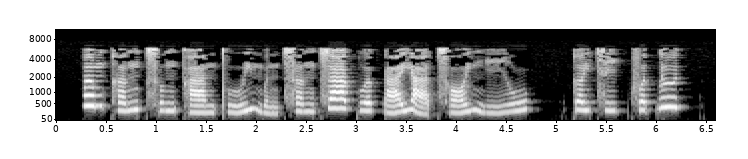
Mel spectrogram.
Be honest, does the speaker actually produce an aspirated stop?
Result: yes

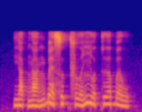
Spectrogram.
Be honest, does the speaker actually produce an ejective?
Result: no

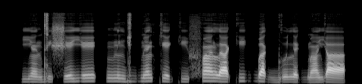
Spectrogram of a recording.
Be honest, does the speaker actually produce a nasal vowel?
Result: yes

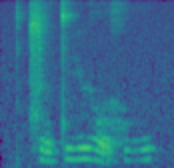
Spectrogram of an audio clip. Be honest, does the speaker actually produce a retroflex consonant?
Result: yes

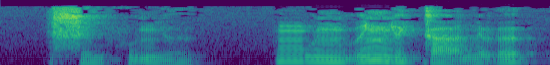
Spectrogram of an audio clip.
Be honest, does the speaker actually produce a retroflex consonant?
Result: no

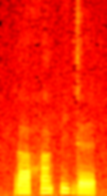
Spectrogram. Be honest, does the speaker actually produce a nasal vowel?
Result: yes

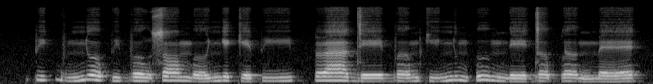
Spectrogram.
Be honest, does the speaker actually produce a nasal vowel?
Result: no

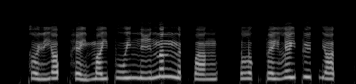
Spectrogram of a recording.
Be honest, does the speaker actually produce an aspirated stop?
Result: no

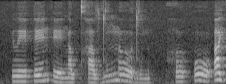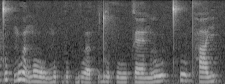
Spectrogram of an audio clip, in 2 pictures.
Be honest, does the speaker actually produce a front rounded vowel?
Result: no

